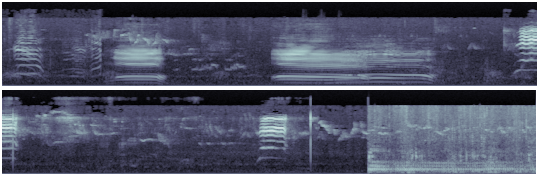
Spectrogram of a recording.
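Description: Cattle mooing: a short moo about two seconds in, then a longer, drawn-out moo from about four to six and a half seconds. Two short high bleats follow, around eight and twelve seconds, from goats. A loud, rough rumbling noise sets in near the end.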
